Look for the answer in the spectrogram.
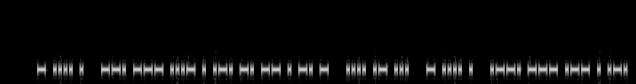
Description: Morse code, heard as a keyed tone, about 46 wpm, 700 Hz. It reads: THE GOVERNMENT HAS THE POWER
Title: Sentences from Top 1000 Words - Review Part 3 - 45wpm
